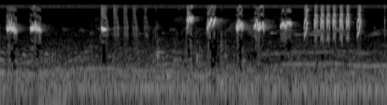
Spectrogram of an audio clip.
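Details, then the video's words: Greater green leafbird riled up by another bird gives spaced, loud chipped notes, then a quick even series of clipped high notes. "Semua Cucak Ijo Langsung Emosi Bongkar Isian mendengar suara Cucak Ijo lagi di Trek Emosi ini"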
